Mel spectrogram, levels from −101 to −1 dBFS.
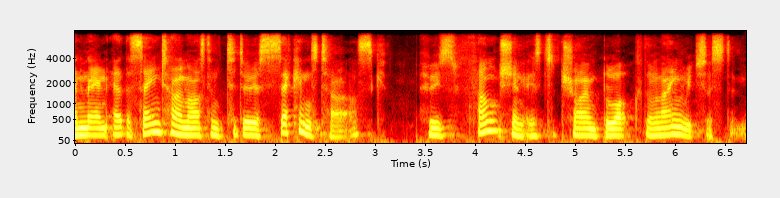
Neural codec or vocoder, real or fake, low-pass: codec, 16 kHz, 2 kbps, FreqCodec, larger model; fake; 7.2 kHz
